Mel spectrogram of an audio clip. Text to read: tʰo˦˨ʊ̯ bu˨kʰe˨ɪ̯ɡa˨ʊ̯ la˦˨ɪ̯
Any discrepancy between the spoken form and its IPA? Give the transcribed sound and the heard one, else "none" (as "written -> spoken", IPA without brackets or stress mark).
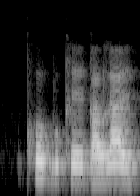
tʰ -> kʰ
